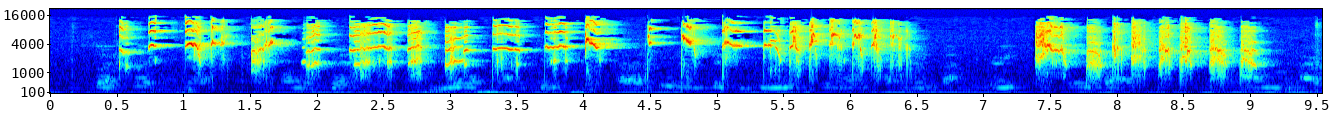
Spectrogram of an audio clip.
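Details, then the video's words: Lovebirds give rapid, shrill, harsh chirps in dense bursts of several per second, broken by a brief pause before the chatter resumes. "Lovebird Sounds"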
